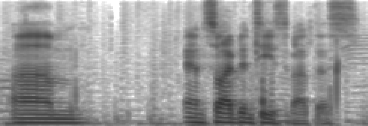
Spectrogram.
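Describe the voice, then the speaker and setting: A man with a deep, monotone voice, talking in an unhurried, casual way while he streams a game. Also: faint music behind.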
